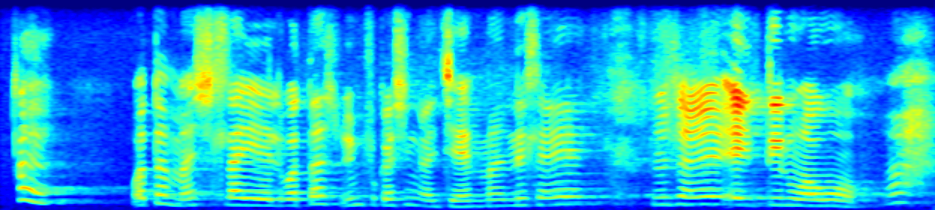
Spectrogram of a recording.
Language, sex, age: Swati, female, 19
